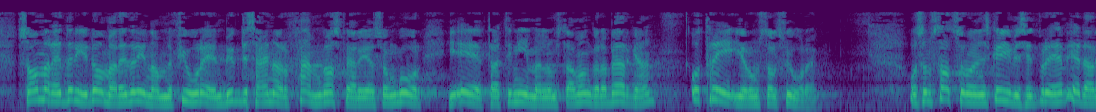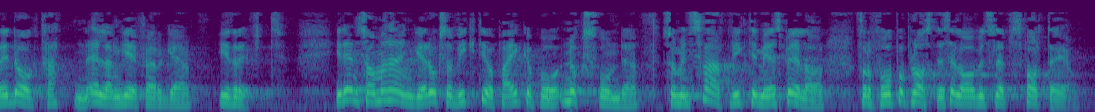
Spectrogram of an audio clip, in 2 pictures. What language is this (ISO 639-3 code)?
nno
